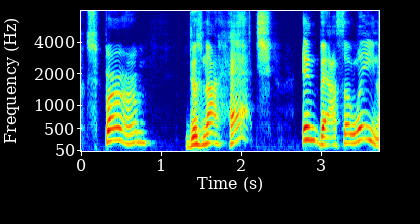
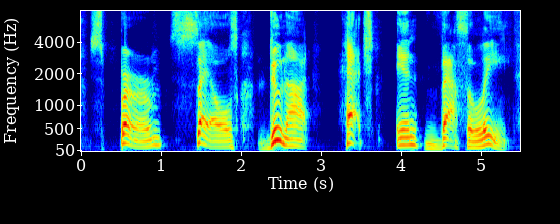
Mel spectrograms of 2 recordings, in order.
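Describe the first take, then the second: First: Said in the usual way. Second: Very slow, each word drawn out; deliberate slow repeat for emphasis; said slowly. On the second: Shown as a demonstration. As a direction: spell it out slowly so it sinks in. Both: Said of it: "I'll say this slowly".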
